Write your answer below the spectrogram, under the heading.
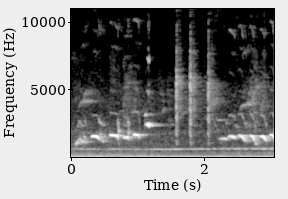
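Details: Ketrekan-style white-rumped shama song meant to provoke rival birds: loud, fluty whistled phrases of quick rising-and-falling notes, broken midway by a few sharp clicks, with a steady low hum behind.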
